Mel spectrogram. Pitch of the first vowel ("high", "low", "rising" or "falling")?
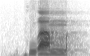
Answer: low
